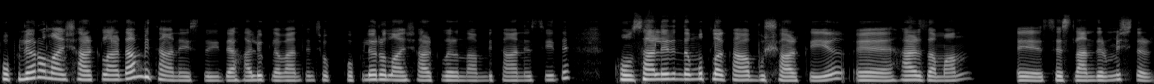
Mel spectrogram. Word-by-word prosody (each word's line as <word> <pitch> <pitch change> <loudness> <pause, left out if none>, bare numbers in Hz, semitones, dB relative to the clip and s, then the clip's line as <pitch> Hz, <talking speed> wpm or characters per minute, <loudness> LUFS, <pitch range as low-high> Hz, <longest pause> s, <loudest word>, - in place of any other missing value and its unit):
popüler 250 +4 +4
olan 265 -7 +3
şarkılardan 230 +7 +1
bir 345 - +4
tanesiydi. 185 -4 -4
Haluk 195 +2 -1
Levent'in 185 +2 -4
çok 200 0 -9
popüler 210 +3 0
olan 205 -3 +2
şarkılarından 190 -1 -4
bir 195 - -7
tanesiydi. 190 +6 -6 0.4
Konserlerinde 235 +2 +4
mutlaka 225 -5 +1
bu 205 - 0
şarkıyı, 185 +5 -1
eee, 185 -1 +1
her 205 0 +3
zaman, 190 +6 -3 0.4
eee, 180 -1 +1
seslendirmiştir 190 +1 -1
195 Hz, 115 wpm, -23 LUFS, 185-225 Hz, 0.4 s, popüler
